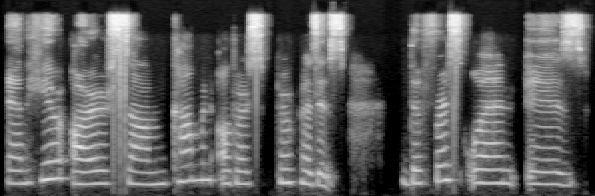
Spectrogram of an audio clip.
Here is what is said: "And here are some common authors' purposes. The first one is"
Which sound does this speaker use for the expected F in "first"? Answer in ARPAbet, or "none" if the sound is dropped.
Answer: F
